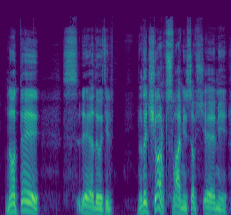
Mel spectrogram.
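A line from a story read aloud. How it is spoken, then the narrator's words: Curt, sharp. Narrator (Russian): отрезал Разумихин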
